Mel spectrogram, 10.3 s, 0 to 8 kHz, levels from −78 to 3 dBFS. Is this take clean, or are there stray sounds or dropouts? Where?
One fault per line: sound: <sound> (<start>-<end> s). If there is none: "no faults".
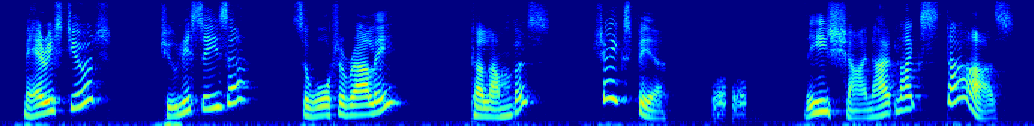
sound: laugh (7.1-7.5 s)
